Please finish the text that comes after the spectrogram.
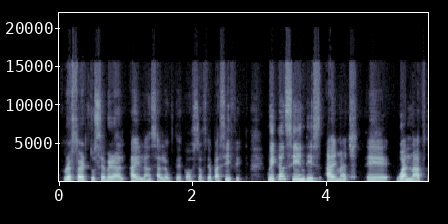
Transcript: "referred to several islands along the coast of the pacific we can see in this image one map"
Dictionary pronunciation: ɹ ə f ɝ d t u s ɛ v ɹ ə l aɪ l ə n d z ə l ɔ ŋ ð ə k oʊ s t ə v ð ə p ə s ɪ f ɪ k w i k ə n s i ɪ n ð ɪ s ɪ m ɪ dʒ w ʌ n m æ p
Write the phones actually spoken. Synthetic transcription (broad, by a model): ɹ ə f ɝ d t u s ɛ b ɹ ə l aɪ l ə n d s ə l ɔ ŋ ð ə k oʊ s t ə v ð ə p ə s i f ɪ k w i k ə n s i ɪ n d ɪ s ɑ m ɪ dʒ w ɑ n m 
